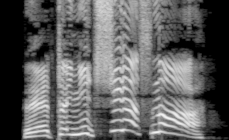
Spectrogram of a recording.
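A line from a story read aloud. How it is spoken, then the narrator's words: Wailing yell. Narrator (Russian): завопил он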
